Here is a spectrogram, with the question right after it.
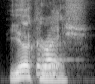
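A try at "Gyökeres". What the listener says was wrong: But it sounds like you're saying a U in the middle. Jökeres.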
